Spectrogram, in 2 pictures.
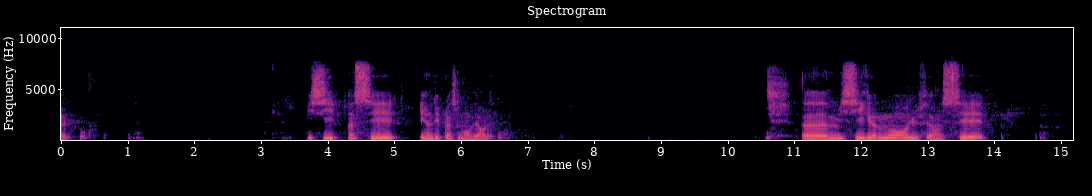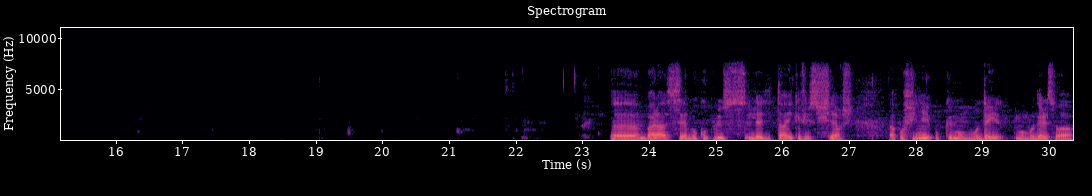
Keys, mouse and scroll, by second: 2.1 z, 3.1 right click, 3.3 c, 5.1-6.5 drag, 6.5 z, 7.4 Tab, 7.8-8.7 scroll down 4, 8.7-9.3 scroll up 4, 9.3 Tab, 11.0 z, 12.0 right click, 12.2 c, 13.8 z, 14.7 g, 17.5 z, 18.4 z, 18.6 scroll down 2, 18.9 Tab, 19.5-20.4 scroll down 6, 20.4-21.9 scroll up 10, 21.9 Tab, 22.3-23.2 ctrl+scroll up 2, 23.2 right click, 27.2-27.5 scroll down 2, 27.5 Tab, 28.0-28.8 scroll down 2, 28.8-29.5 scroll up 3, 29.5 Tab.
